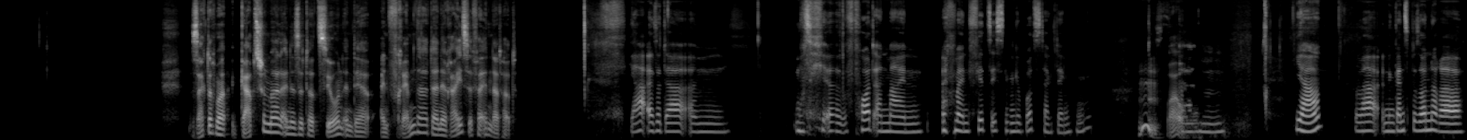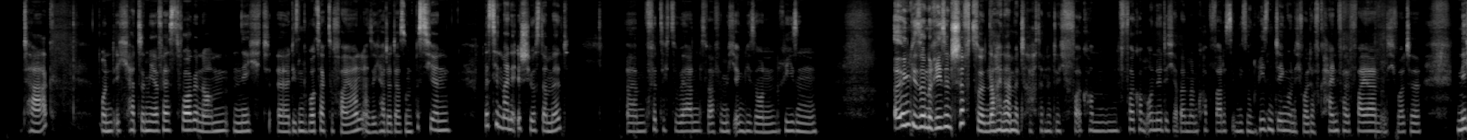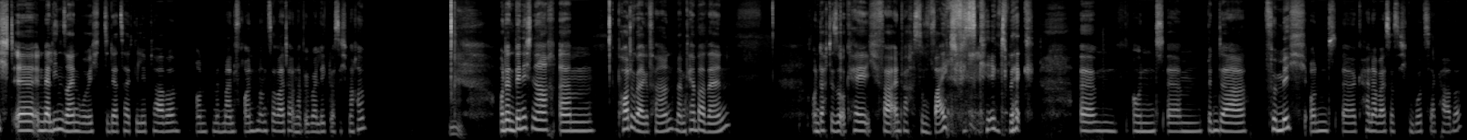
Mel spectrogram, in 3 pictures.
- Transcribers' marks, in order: other background noise; tapping; laughing while speaking: "muss ich"; distorted speech; laughing while speaking: "an meinen"; in English: "issues"; static; in English: "Shift"; laughing while speaking: "weit wie's geht weg"
- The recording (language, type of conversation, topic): German, podcast, Wie hat eine Begegnung mit einer fremden Person deine Reise verändert?
- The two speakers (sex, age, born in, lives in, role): female, 40-44, Romania, Germany, guest; male, 35-39, Germany, Germany, host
